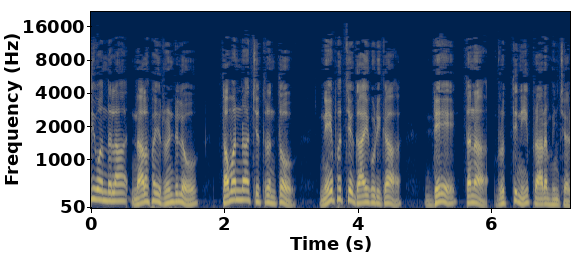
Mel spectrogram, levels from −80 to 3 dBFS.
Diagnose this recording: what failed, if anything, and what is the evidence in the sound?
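Codec stage: nothing above 17.3 kHz throughout, likely low-bitrate audio saved at a high bitrate; re-encoding cannot restore what the first codec removed.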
